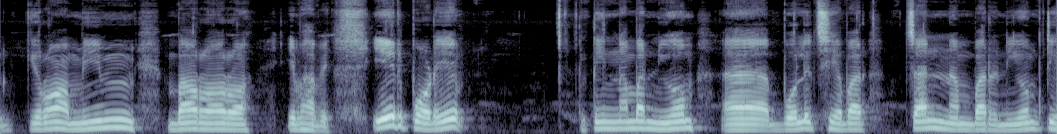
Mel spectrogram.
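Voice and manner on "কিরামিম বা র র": "কিরামিম বা র র" slow, the m held in a nasal hum; recited with ghunnah. Shown as a demonstration. Teacher models ghunnah for learners, slow "কিরামিম" with held m. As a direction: hold the final M of "কিরামিম" before "বা". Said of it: "কিরামিম গুণনা করবেন".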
